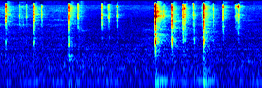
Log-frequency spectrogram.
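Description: A computer keyboard is typed on in a quick burst of close keystrokes, with a few sharper, louder key hits near the end.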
